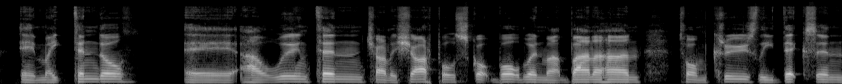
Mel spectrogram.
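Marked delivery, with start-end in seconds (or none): none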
